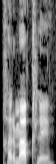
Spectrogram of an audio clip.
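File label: "qarmaq" ergative, Archi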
